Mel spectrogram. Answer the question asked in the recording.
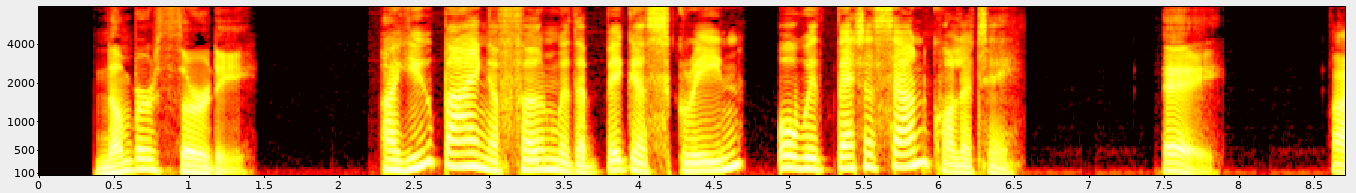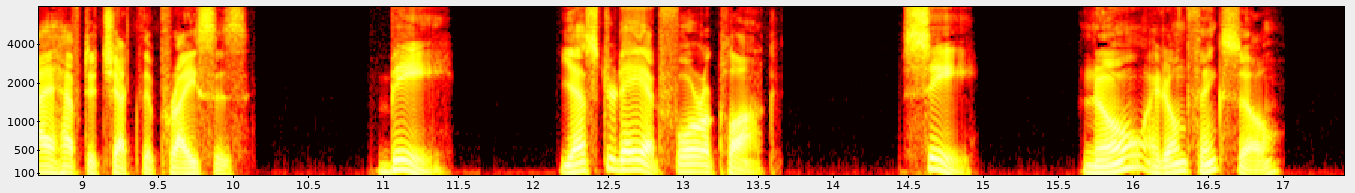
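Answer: A: I have to check the prices.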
